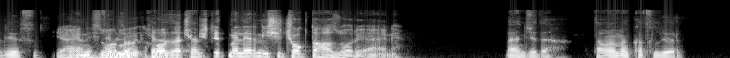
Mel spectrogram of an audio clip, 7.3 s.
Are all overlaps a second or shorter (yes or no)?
no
